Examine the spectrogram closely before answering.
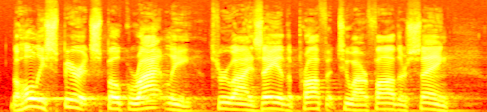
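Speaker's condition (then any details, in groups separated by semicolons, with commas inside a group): No condition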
